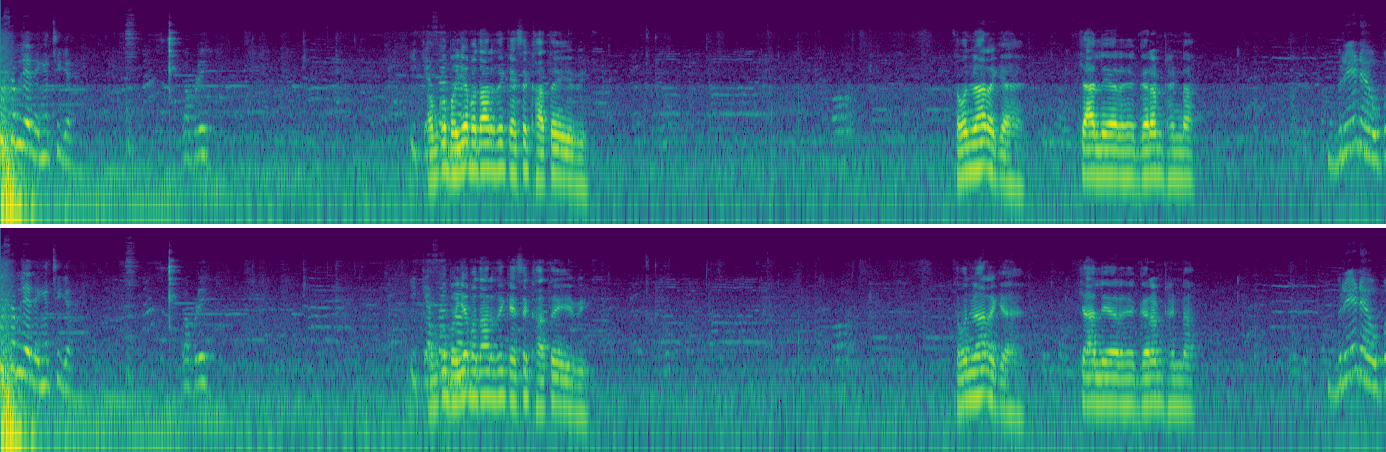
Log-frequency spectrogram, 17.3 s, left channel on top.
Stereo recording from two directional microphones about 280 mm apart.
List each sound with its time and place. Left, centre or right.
0.1 s a woman's voice: centre
2.2 s a man's voice: centre
5.1 s a man's voice: centre
11.9 s a man's voice: centre
16.7 s a man's voice: centre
